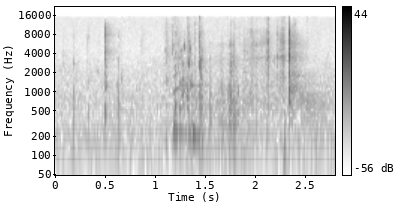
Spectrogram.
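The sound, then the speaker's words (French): A person drinking water during a talk: a few soft sips and wet swallows, faint and irregular, with small mouth noises and no speech. “Alors une seconde, je bois un peu d'eau.”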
